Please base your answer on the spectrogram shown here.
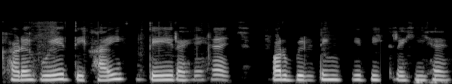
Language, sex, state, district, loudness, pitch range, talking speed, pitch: Hindi, female, Chhattisgarh, Balrampur, -20 LUFS, 205-220 Hz, 160 wpm, 210 Hz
